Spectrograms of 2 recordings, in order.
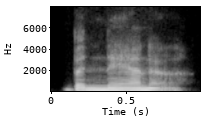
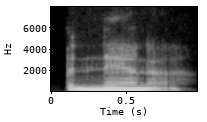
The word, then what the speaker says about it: banana: You want to make sure you are not stressing that last syllable, and because it is not stressed, you need to turn it into a schwa sound. So we're going to pronounce this banana, banana.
